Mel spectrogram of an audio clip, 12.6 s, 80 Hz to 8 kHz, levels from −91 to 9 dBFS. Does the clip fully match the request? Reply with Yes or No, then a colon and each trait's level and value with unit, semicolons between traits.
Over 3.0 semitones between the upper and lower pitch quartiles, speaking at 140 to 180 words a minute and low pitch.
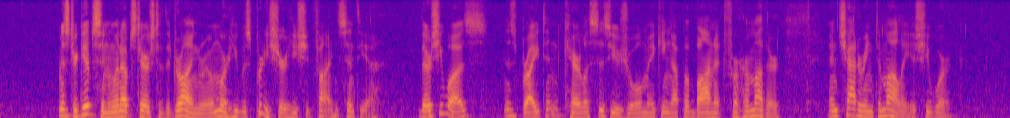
No: average, 4.1 semitones; average, 190 wpm; low, 130 Hz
